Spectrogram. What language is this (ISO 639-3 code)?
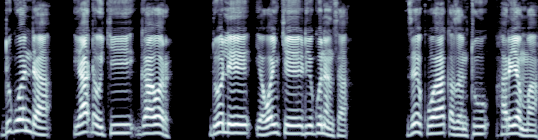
hau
